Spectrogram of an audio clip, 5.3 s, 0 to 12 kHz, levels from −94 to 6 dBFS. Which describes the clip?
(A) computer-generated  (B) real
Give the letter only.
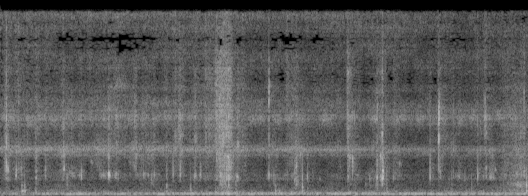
A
